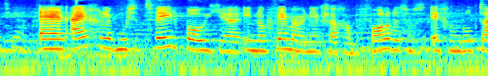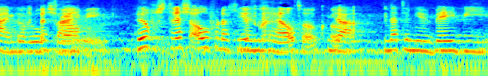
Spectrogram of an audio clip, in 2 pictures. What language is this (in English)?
Dutch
